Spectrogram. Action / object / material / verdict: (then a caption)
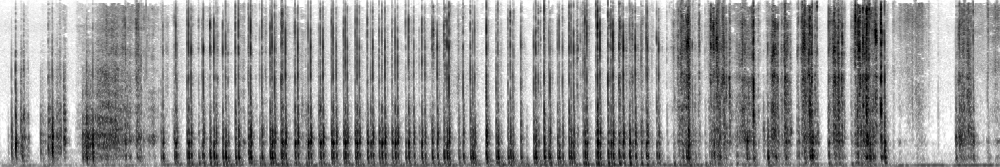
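tap / leather sword sheath / leather / none. Fingertips and nails tap and scratch the body of a hollow black tooled leather sword sheath with gold lines and rivets, then move to its riveted throat section. The result is a quick, steady run of short, dry, crisp clicking taps with no ring. Toward the end come brushier scratching bursts and a brief quiet lull.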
